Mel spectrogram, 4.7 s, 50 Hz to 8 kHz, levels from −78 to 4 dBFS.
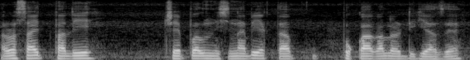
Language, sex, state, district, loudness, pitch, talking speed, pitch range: Nagamese, male, Nagaland, Dimapur, -18 LUFS, 125 Hz, 140 wpm, 125-135 Hz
